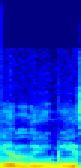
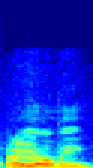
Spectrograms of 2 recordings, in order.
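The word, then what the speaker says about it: Iommi: trigger on a Tony illumi signature guitar is that how you say it Tony iomi it looks like l oh Tony iomi ayomi my bad Black Sabbath does anyone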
